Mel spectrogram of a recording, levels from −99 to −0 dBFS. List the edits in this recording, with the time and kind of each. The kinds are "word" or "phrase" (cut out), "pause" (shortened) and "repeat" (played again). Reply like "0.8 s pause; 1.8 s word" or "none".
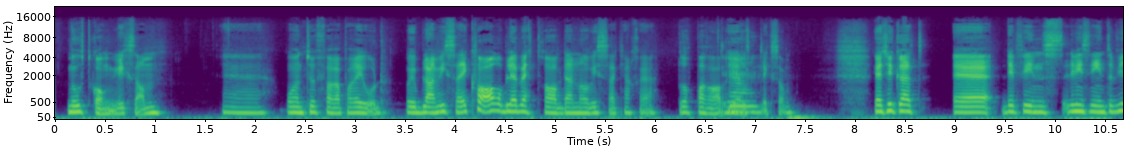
none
